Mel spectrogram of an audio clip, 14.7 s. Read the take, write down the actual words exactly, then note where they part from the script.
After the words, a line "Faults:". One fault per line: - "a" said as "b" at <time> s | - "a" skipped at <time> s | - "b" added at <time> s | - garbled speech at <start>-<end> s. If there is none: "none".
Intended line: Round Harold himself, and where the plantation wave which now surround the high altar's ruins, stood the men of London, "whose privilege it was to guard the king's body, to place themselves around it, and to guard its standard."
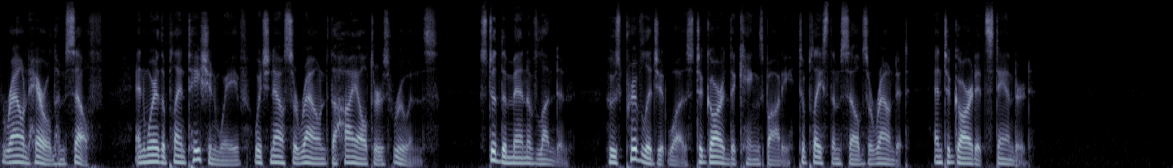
Round Harold himself, and where the plantation wave which now surround the high altar's ruins, stood the men of London, "whose privilege it was to guard the king's body, to place themselves around it, and to guard its standard."
Faults:
none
